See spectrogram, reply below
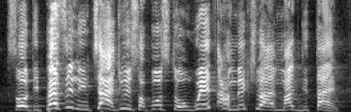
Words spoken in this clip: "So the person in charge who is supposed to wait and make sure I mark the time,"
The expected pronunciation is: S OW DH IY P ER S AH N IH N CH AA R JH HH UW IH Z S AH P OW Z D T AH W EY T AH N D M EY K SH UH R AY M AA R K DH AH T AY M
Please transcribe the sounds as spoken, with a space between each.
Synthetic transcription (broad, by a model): S OW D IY P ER S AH N IH N CH AA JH HH UW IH S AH P OW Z T AH W EY T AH N M EY K SH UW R AY M AA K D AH T AY M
